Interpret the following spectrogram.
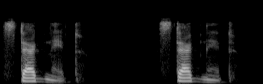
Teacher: स्टैग्नेट में जो पहला ए है उस पे ज्यादा बल था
